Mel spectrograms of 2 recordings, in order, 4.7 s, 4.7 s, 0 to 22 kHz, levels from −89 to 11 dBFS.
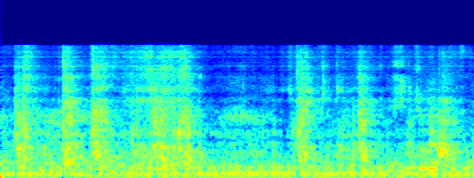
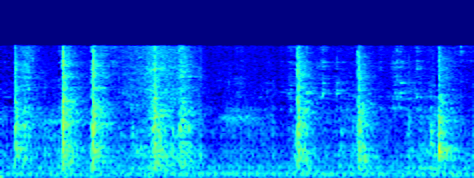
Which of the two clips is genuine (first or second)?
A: second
